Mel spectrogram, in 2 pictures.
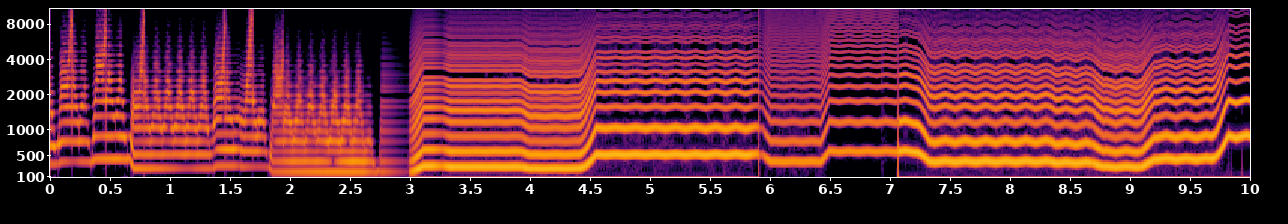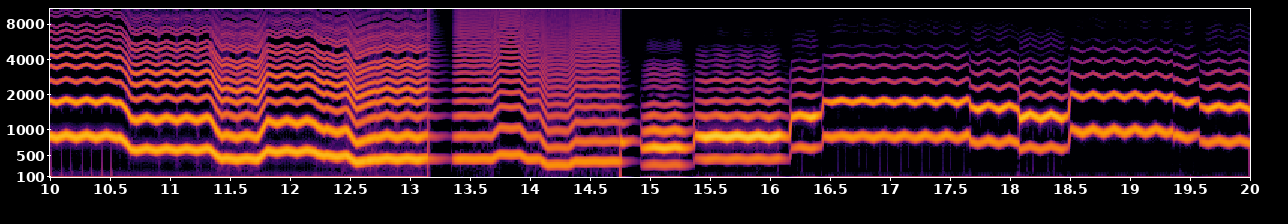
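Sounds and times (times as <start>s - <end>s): synthesizer theremin-like gliding tone: 0.0s - 3.4s.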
